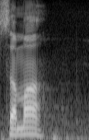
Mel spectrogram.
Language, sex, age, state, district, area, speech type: Punjabi, male, 30-45, Punjab, Kapurthala, urban, read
